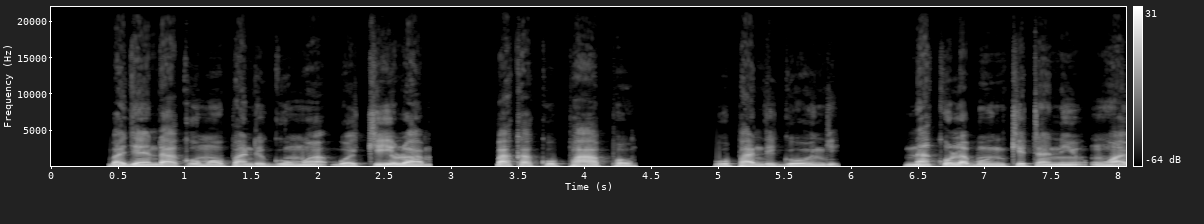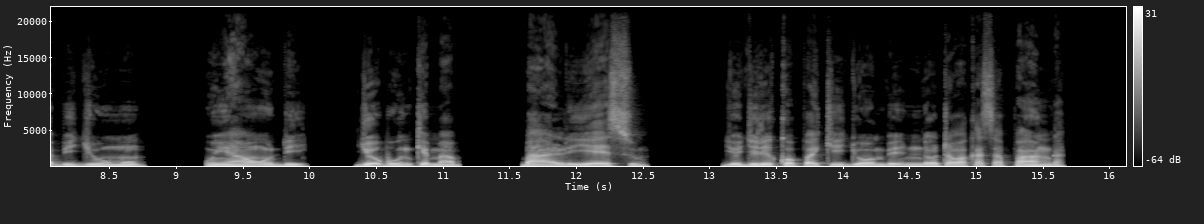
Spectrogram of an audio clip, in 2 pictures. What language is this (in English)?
Matengo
